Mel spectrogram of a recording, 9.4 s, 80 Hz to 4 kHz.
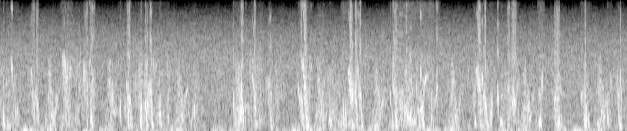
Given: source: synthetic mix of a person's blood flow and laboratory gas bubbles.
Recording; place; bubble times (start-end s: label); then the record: Doppler ultrasound of blood flow; precordium
0.00-0.30 s: bubbles
0.44-0.60 s: bubbles
0.90-1.45 s: bubbles
1.76-2.56 s: bubbles
2.88-2.96 s: bubbles
3.48-4.13 s: bubbles
4.43-4.71 s: bubbles
4.75-5.49 s: bubbles
5.82-6.60 s: bubbles
7.08-7.82 s: bubbles
8.06-8.17 s: bubbles
8.29-8.45 s: bubbles
8.70-8.88 s: bubbles
9.09-9.20 s: bubbles
9.23-9.37 s: bubbles
From the record:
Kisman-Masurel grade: 343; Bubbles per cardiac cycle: rolling drumbeat, 9 or more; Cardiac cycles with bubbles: 100%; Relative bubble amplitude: loud (0.450 to 0.775); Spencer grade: 3 (all of the cardiac periods contain showers or single bubble signals, but not dominating or overriding the cardiac motion signals); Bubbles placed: only in the low amplitude regions of the cardiac cycle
